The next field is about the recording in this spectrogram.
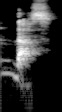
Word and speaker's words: DAZN: Dazen, Dazen, Dazen, D-A-Z-N. – D-A-Z-N. Das, digámosle Das. Das. Das. Más fácil.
